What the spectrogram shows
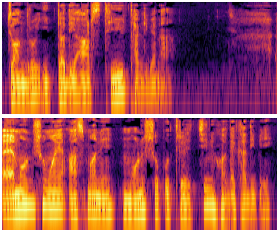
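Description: Low, husky male scripture reader. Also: mellow. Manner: measured, formal recitation. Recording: dull lo-fi recording.

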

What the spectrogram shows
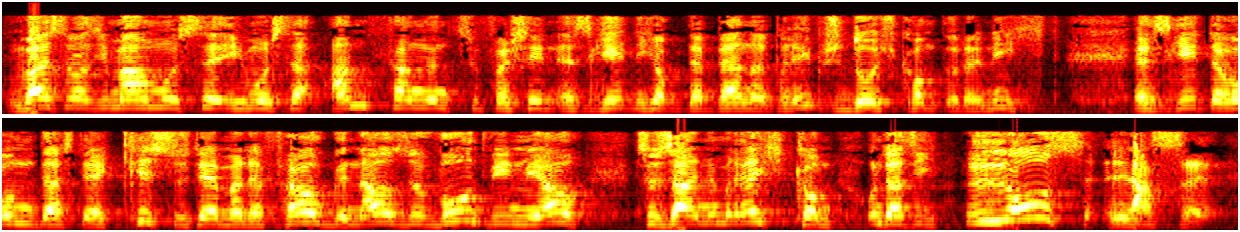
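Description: A man's voice: high-pitched, moderate pace. An older man preaching a personal sermon, telling stories from his own life with chuckles mixed in. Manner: anecdotal, chuckling storyteller. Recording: dull lo-fi recording.

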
